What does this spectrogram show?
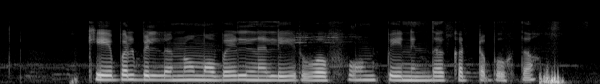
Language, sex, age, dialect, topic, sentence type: Kannada, female, 31-35, Central, banking, question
